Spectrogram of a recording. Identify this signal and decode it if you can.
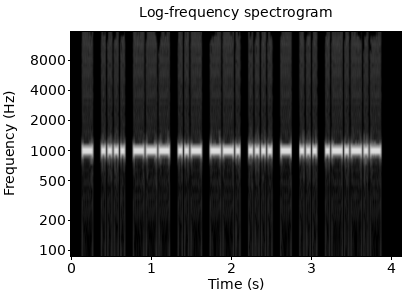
Morse code, heard as a keyed tone, about 30 wpm, 1000 Hz. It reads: THOUGHTS.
